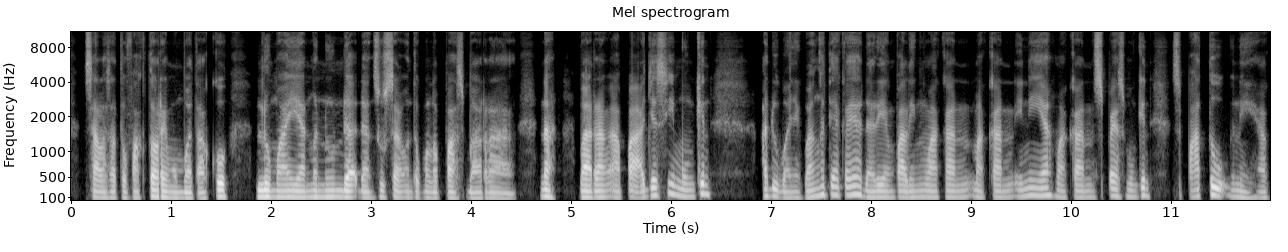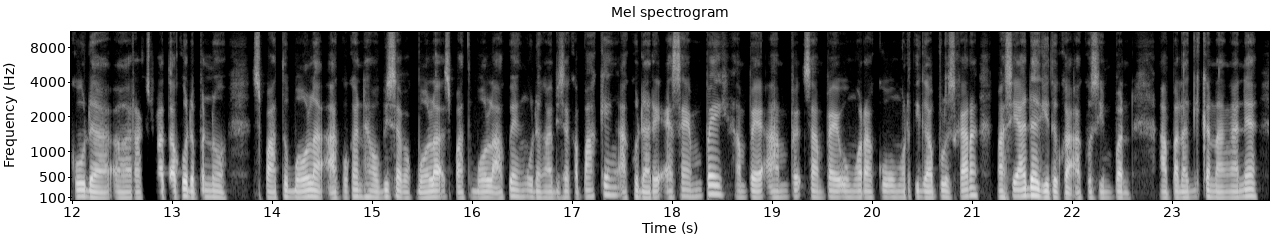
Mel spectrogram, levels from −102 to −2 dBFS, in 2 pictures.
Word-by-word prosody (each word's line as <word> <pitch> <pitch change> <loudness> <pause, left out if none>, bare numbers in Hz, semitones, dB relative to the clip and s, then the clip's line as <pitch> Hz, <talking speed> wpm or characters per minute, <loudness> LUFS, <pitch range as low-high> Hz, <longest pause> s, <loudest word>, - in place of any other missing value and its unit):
salah 110 -2 +2
satu 110 0 -1
faktor 115 +4 +4
yang 105 - 0
membuat 105 -1 0
aku 120 +5 +5 0.2
lumayan 120 -2 +5
menunda 120 0 +4
dan 110 -2 -1
susah 115 -1 0
untuk 110 - -5
melepas 105 0 0
barang. 100 -2 -2 0.2
Nah 130 -3 +4 0.2
barang 115 +1 +6
apa 115 +1 +3
aja 150 - +3
sih 170 +2 0
mungkin? 130 +7 +1 0.5
Aduh 130 +1 0
banyak 105 -3 -3
banget 135 +9 -1
ya 160 - +3
Kak 155 +1 0
ya, 165 - +3
dari 115 0 +1
yang 115 - -7
paling 115 -1 +1
makan 115 0 -1
makan 115 +1 -3
ini 145 +3 0
ya, 145 - -4
makan 115 -1 -3
space 130 +2 -1
mungkin 130 +3 -2 0.2
sepatu 130 +3 +2
nih, 110 -4 -5
aku 120 +4 0
udah, 105 -2 +2
eee, 105 0 -3
rak 110 - -4
sepatu 115 0 0
aku 140 - 0
udah - - -5
penuh. 120 -3 -2 0.2
Sepatu 115 +3 -3
bola, 115 +2 +3
aku 105 +1 -3
kan 125 +2 -2
hobi 120 +2 -2
sepak 110 -4 -2
bola, 110 +3 +3
sepatu 105 +1 -6
bola 110 -2 0
aku 135 - -2
yang 120 -2 -3
udah 115 -2 -4
enggak 110 0 -5
bisa 115 - -3
kepakai. 140 +8 -4
Aku 120 -5 -5
dari 110 +1 -1
SMP 130 +8 -1
sampai 115 0 -1
sampai 115 +3 -4
sampai 115 0 -2
umur 115 0 -1
aku 115 +1 -4
umur 115 +1 -5
30 120 0 -1
sekarang 130 +5 +2 0.2
masih 130 +3 +3
ada 150 - +5
gitu 115 -1 +2
Kak - - -1
aku 105 -1 -8
simpen. 110 -1 -3 0.3
Apalagi 110 +2 -2
kenangannya 115 +2 0
115 Hz, 200 wpm, -23 LUFS, 110-125 Hz, 0.5 s, barang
